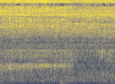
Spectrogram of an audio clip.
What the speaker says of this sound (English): I turned the water on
